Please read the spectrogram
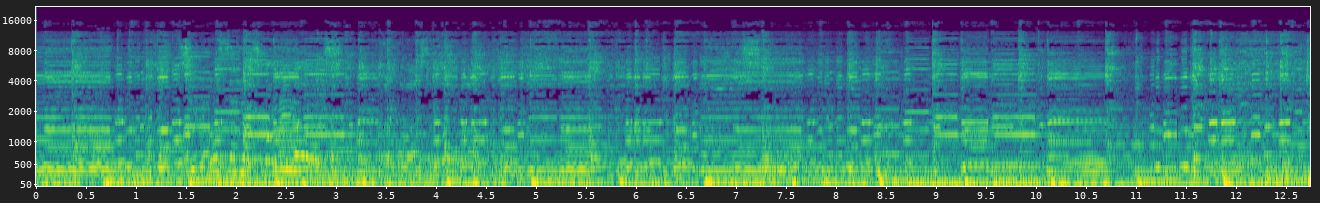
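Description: A live norteño band playing the opening of a corrido through a large PA. An accordion carries the melody over strummed guitar, bass and a steady drum beat.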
